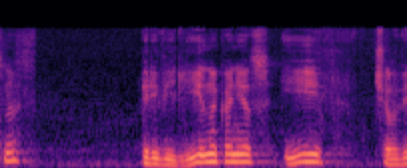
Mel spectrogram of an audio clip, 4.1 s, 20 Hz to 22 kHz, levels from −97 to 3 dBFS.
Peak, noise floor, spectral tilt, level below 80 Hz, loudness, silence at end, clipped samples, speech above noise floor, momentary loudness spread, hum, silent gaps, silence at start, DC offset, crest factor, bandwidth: -12 dBFS; -62 dBFS; -6.5 dB/octave; -66 dBFS; -27 LUFS; 0 s; under 0.1%; 36 dB; 12 LU; none; none; 0.05 s; under 0.1%; 16 dB; 11.5 kHz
